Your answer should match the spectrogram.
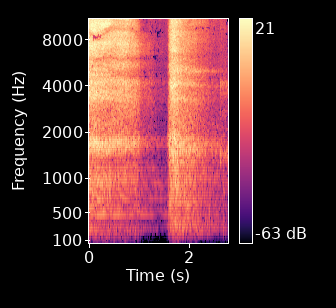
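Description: Deep breaths are drawn in alone. A long, airy breath fades out over about a second, and after a short pause a second strong breath follows and tails off.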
